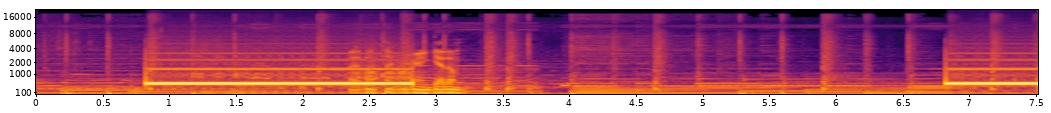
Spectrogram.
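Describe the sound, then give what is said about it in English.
A house phone ringback tone from an outgoing call sounds in two long steady bursts, one early and one near the end, with a man's voice speaking briefly between them over background music. “The house phone ringing, trying to call Dr. Antonio on Mars.”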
